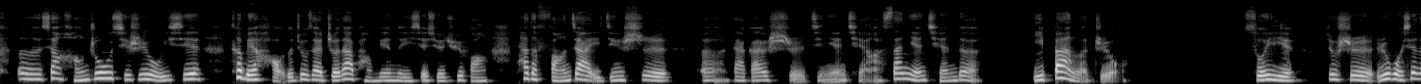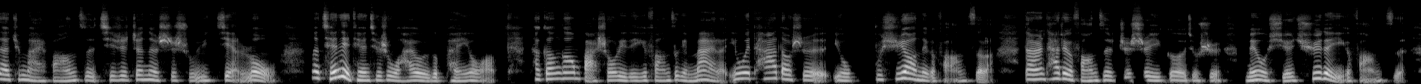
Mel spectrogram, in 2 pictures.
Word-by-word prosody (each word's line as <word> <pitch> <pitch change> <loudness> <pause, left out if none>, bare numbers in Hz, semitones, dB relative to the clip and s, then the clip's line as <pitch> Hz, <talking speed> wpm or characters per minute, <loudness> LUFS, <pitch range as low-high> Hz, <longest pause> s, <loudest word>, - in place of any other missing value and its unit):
呃， 245 -2 +1
像 260 +2 0
杭 195 -2 0
州 275 +4 +5
其 270 -5 -3
实 230 +2 -2
有 220 -7 +4
一 190 - 0
些 240 +4 +3 0.3
特 330 - +8
别 225 -5 +7
好 225 0 -3
的， 170 - -2
就 235 +6 +1
在 215 -2 +3
浙 185 0 +3
大 250 0 +5
旁 170 -8 -6
边 175 +1 -1
的 175 - -1
一 160 - -2
些 160 - -3
学 170 -2 -3
区 175 +5 -4
房， 165 -2 -5 0.3
它 265 - +1
的 245 - +3
房 185 -7 -1
价 220 -2 +4
已 150 - -2
经 185 +5 -2
是 185 -4 0 0.3
呃， 190 0 -6
大 180 -1 -4
概 185 +2 -3
是 185 - -5
几 - - -10
年 - - -5
前 - - -8
啊？ - - -8
3 260 0 +1
年 200 -5 +2
前 180 -3 -4
的 195 -2 -2 0.5
一 195 - +3
半 280 +8 +7
了， - - -4
只 - - -7
有。 - - -5 1.2
所 200 0 +4
以， 190 -5 +4 0.3
就 235 - +2
是 210 -4 +2
如 240 +6 +5
果 240 -3 +6
现 210 +7 +2
在 235 -3 +2
去 220 0 -10
买 180 -7 -2
房 160 +2 -4
子， 190 -2 -5
其 175 +3 -5
实 200 +1 -2
真 215 +3 -2
的 205 -3 0
是 185 0 -1
属 175 -2 -7
于 175 +2 -2
捡 185 +2 -4
漏。 200 -2 +2 0.3
那 295 - +4
前 285 +2 +6
几 350 - +8
天， 190 -2 +2
其 195 - -3
实 195 +1 -1
我 175 - +1
还 170 +2 -4
有 180 -2 +4
一 - - -2
个 165 - +1
朋 160 -1 -4
友 175 0 -1
啊， - - -7 0.3
他 235 - -3
刚 250 +3 +1
刚 275 0 0
把 260 - -1
手 185 +3 -1
里 185 - +1
的 170 - -4
一 170 - -4
个 185 - -2
房 180 -1 -5
子 200 - -3
给 180 - -2
卖 190 +3 0
了， - - -6
因 250 - -1
为 270 0 +4
他 275 +1 -3
倒 235 -4 +1
是 205 -2 -2
有 175 -2 -2 0.2
不 225 - -5
需 235 +3 -5
要 275 -4 +7
那 190 -3 +1
个 - - -4
房 165 0 -9
子 170 - -10
了。 - - -2 0.3
当 230 0 +3
然 235 +1 +3
他 260 +2 0
这 260 - +5
个 230 - +4
房 170 -2 -2
子 195 +1 -3
只 175 -2 -9
是 190 +3 -3
一 175 - -1
个 180 +1 -1
就 180 -1 -6
是 170 +1 -4 0.2
没 180 - -1
有 200 -1 +4
学 175 0 -3
区 270 +11 0
的 265 - +6
一 - - -2
个 175 - -5
房 170 +1 -8
子， 170 - -11
195 Hz, 280 characters per minute, -21 LUFS, 175-230 Hz, 1.2 s, 特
